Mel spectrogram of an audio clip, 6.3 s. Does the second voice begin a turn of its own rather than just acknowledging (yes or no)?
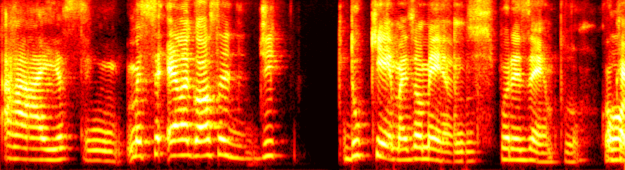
yes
